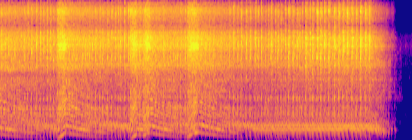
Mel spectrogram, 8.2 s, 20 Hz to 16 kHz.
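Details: Stihl MS201T chainsaw, about ten years old, heavily used, stock, before muffler swap. Three crisp throttle blips that rise and fall cleanly, then an even, steady buzz before shutdown; running healthy.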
